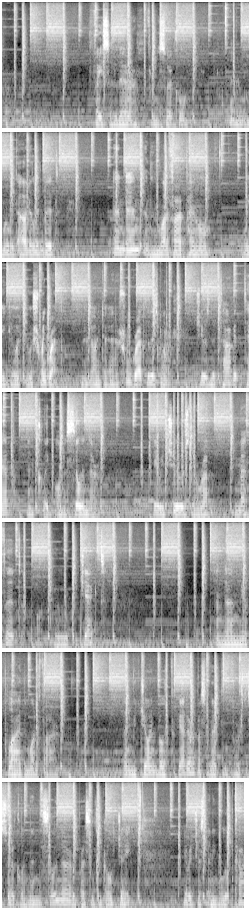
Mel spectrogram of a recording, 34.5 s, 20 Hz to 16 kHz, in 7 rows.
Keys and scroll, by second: 0.3 shift+z, 1.4 g, 1.8 x, 24.5 ctrl+j, 27.0 Tab, 29.2 3, 32.1 ctrl+r, 32.5 ctrl+b.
